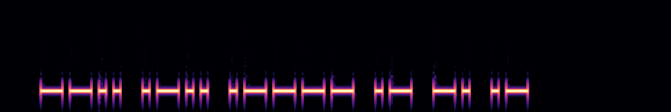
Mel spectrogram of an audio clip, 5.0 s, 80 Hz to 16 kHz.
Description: Morse code, heard as a keyed tone, about 22 wpm, 700 Hz. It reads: ZL1ANA
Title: DXCC-100 Call Signs - 6 Characters - Repeated 3x - 22wpm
